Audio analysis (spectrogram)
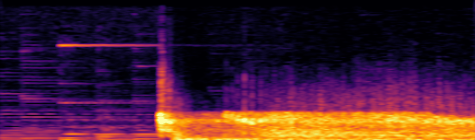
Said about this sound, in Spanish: Una de estas técnicas consiste en provocar una explosión en el interior de la corteza.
